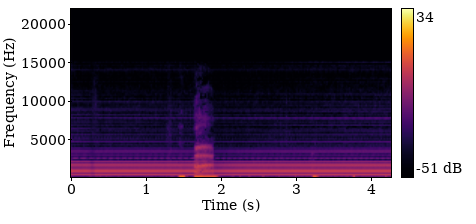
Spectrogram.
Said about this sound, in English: And this one I like to call the ignorant horn.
